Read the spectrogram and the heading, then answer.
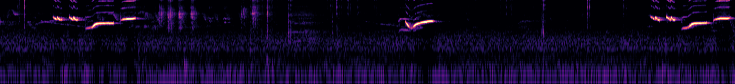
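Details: Excited male yellow-fronted canary singing in three separated bursts of high, sweet whistled notes that slur up and down, with quiet pauses of a few seconds between phrases and a low background hum.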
